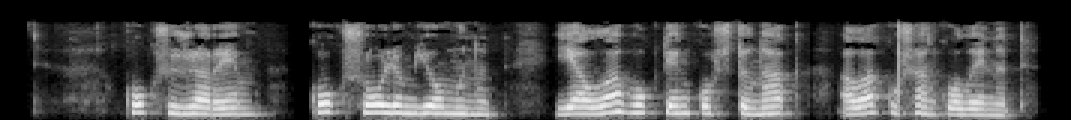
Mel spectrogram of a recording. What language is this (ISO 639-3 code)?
chm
